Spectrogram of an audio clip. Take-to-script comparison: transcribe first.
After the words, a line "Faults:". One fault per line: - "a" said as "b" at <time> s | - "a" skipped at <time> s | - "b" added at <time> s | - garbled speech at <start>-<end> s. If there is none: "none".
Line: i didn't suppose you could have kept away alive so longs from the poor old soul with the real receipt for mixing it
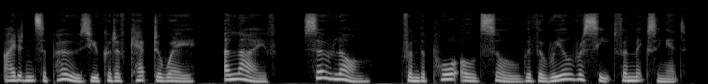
i didn't suppose you could have kept away alive so long from the poor old soul with the real receipt for mixing it
Faults:
- "longs" said as "long" at 3.2 s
